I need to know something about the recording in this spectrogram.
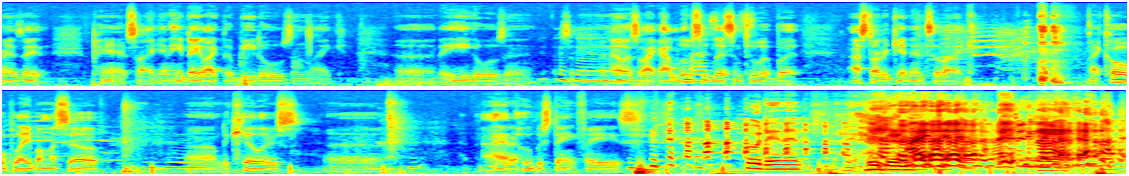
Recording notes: Live at The Woodshop.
